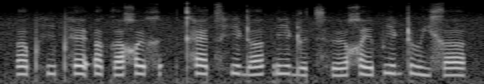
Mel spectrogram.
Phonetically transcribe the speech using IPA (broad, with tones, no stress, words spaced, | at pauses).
ɐ˦˨pʰi˦˨pʰɛ˦˥ ʔɐ˨˩kɐ˦˥χø˦˨x | kʰæ˦˥t͡sʰi˦˨ɖɐ˦˥ | ɾi˦˨ɖø˨˩t͡sʰø˩˥ χe˩˥pi˦˥ɖʈɯ˨˩j xɐ˦˨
